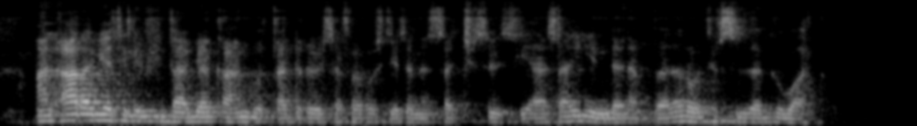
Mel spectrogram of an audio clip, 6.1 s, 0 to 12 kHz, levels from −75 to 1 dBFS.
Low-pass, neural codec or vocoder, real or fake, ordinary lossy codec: 10.8 kHz; vocoder, 24 kHz, 100 mel bands, Vocos; fake; Opus, 16 kbps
